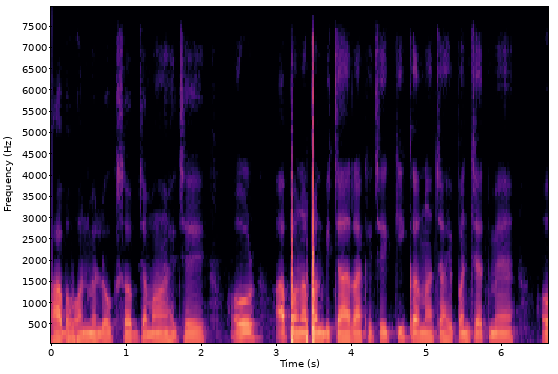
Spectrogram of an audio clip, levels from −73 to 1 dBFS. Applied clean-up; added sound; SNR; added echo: none; none; none; none.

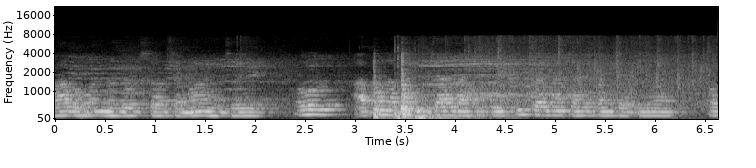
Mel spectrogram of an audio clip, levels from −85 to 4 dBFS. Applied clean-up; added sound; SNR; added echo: none; Applause / Cheering; 12 dB; reverberation time 0.8 s.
